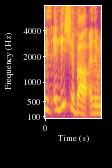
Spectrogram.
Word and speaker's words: Elisheba: So my full name is Elisheba. That's my full name, I know. Okay, I want to pronounce it.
